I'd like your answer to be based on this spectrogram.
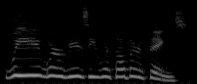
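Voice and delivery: high, loud protest. A narrator's reading. Russia to Germany, loud defensive protest. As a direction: defend himself loudly. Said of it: "Russia protests".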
